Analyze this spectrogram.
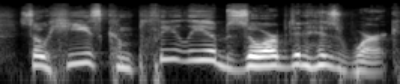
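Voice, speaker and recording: A high-pitched male voice at a fairly slow pace, with very wide pitch swings, on a very clean recording with a silent background. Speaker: movie podcast co-host. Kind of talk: casual chat. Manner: laughs often.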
